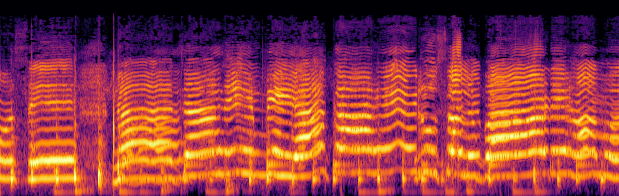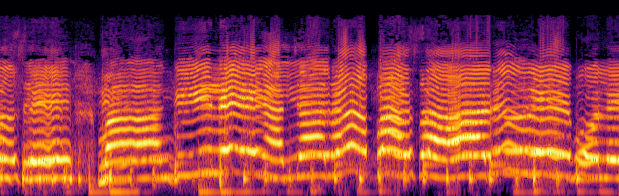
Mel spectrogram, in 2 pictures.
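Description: A high-pitched female voice singing a song with long, wavering, ornamented notes over a music track with a low drum beat.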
